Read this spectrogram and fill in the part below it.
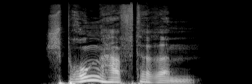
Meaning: strong dative masculine/neuter singular comparative degree of sprunghaft
- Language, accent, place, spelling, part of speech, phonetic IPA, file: German, Germany, Berlin, sprunghafterem, adjective, [ˈʃpʁʊŋhaftəʁəm], De-sprunghafterem.ogg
